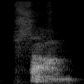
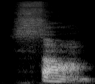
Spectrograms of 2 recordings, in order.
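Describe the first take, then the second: First: "psalm" with a P popped before the S, "p-sahm"; sounded P. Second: "Psalm" said as "sahm", starting straight on the S; silent P. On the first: Teacher shows learners the mistake, P sounded in "psalm". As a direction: voice the P at the start of "psalm". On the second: Teacher models the word for learners, P silent in "Psalm". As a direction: drop the P in "Psalm". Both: Shown as a demonstration. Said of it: "not psalm".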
